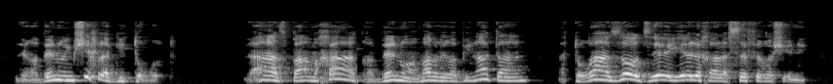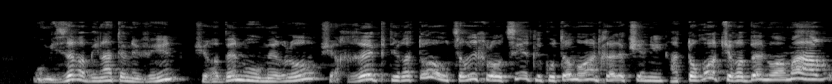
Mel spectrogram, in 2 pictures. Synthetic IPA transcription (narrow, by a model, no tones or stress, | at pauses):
vḛʁa̰be̞nuimʃiχlehaɡid̚t̪o̞ʁo̞̰t | vḛʔazpaːmaχatʁa̰be̞nuamaʁliʁabinatan | hat̪o̞ʁaazo̞tzeijele̞χalase̞fe̞ʁaʃe̞ni | umize̞ʁabinatanːevinʃe̞ʁabe̞nuome̞ʁlo̞ʃea̰χʁe̞jbtiʁato̞ut͡saʁiχleot͡sietlikutemoʁanχe̞le̞kʃe̞nihat̪o̞ʁo̞tʃe̞ʁabe̞nuamaʁ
